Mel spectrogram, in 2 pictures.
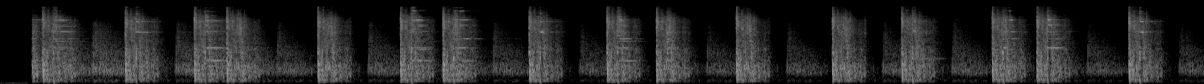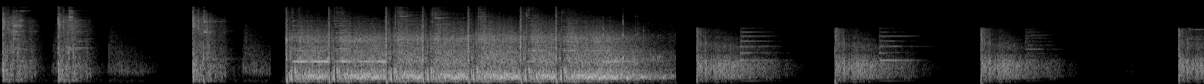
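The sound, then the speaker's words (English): Gunfire from an AR-15 rifle, a shotgun and a Glock 19 pistol: many sharp, loud shots in quick, regular succession, then one dense sustained burst, then a few separate shots trailing off. “Now here is a guy shooting an AR-15, a regular old shotgun, and a Glock 19.”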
